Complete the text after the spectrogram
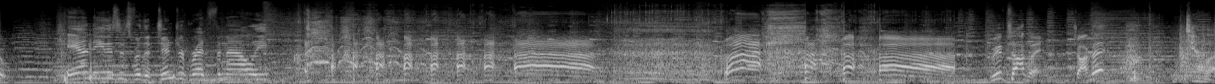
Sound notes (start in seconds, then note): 2.6 continues cackling maniacally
